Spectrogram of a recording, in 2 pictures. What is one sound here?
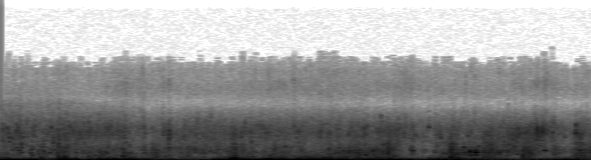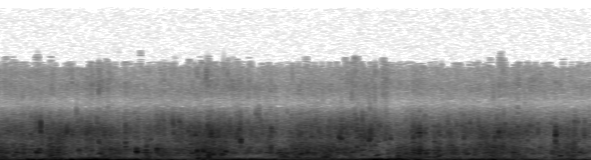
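A boat's wake churns and splashes on open water.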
